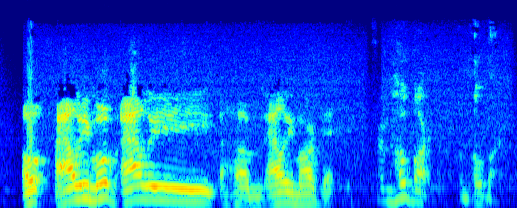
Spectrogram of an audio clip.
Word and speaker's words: Marpet: Ali Mo Ali Ali marpet from Hobart from Hobart his first his his last name rhymes with his school SB Nation is the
